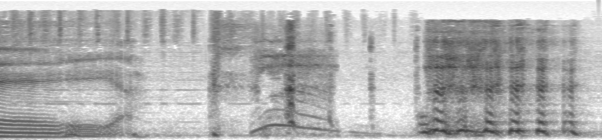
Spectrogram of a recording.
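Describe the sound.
A drawn-out voiced exclamation, then a sharp breathy intake and a falling "ohh", a woman's surprised gasp at news of allegedly counterfeit pasta, fairly loud, followed by quick overlapping speech.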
